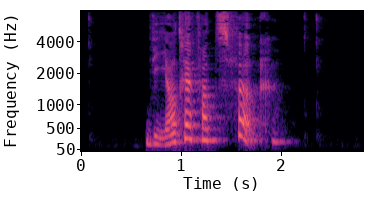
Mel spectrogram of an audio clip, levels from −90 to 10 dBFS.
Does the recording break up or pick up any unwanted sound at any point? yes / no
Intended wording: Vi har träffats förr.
no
